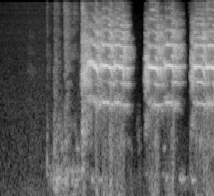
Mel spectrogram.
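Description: Breeder birds squawk in harsh, loud bursts close by in a breeder section, three strident calls following some brief low rustling.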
